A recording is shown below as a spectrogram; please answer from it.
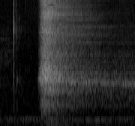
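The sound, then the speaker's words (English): A deep breath: one long, breathy rush that starts abruptly about half a second in, peaks, then slowly fades for more than a second, with no talk. “Taking a deep breath”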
